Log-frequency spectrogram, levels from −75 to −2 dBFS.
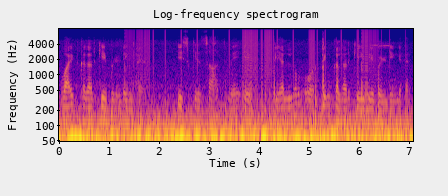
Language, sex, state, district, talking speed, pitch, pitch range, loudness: Hindi, male, Haryana, Jhajjar, 145 wpm, 95 Hz, 80-105 Hz, -24 LUFS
